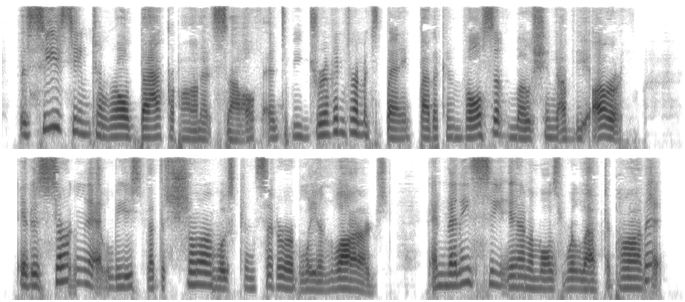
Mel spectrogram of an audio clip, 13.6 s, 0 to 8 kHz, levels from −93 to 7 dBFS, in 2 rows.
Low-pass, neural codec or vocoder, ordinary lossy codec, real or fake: 7.2 kHz; codec, 16 kHz in and 24 kHz out, 0.6 kbps, FireRedTTS-2 codec; MP3, 48 kbps; fake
